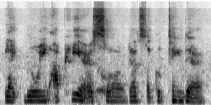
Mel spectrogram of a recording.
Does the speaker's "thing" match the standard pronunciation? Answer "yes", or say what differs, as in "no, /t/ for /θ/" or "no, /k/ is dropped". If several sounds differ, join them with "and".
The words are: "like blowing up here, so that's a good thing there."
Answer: no, /t/ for /θ/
